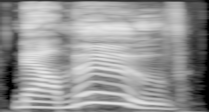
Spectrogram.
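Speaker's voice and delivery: loud barked command; sharp loud bark of an order. A narrator's reading. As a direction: snap her into action. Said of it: "he barked".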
